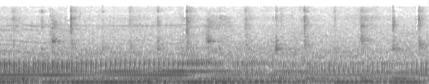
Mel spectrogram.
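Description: Wooden didgeridoo played as a continuous low drone, its upper overtones shifting and swelling as it is voiced.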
